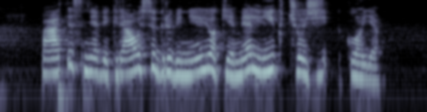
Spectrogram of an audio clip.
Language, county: Lithuanian, Telšiai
